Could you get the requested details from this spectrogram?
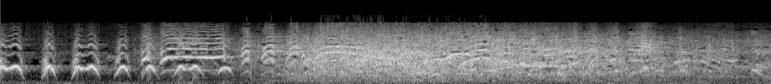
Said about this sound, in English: Now you hear the dog.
